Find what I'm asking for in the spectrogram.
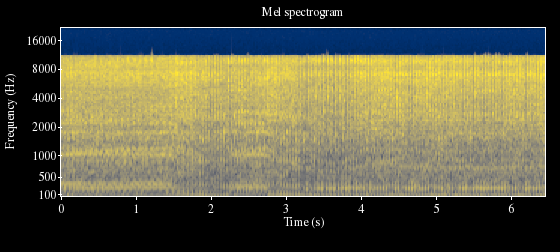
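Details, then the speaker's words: Rapidity GY6 150cc quad with a PZ27 carb, now on a proper GY6 CDI with the idle turned up: buzzing hard with pitch dipping then climbing; revs up better but still rough, not perfect; the pulse generator looked suspect. "okay seems to be running seems to rev up better but i wouldn't quite consider it perfect"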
